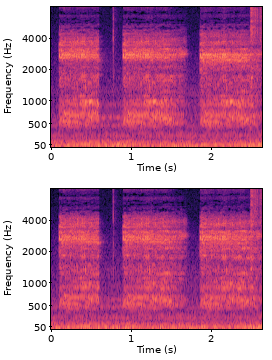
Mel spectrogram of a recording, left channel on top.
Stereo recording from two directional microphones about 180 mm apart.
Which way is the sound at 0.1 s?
15° right (ahead or behind).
